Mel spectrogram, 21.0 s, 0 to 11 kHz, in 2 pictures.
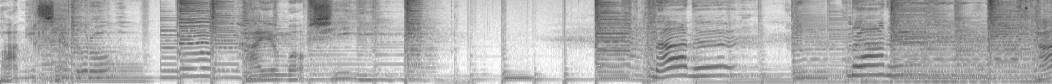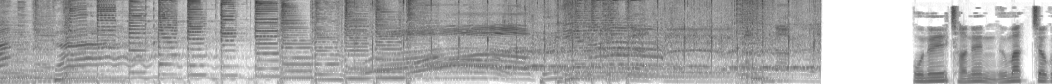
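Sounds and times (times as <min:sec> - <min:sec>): woman singing blues: 0:00.0 - 0:01.6, 0:02.2 - 0:04.4, 0:06.0 - 0:13.9, 0:16.0 - 0:17.2
acoustic guitar: 0:00.0 - 0:15.1.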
